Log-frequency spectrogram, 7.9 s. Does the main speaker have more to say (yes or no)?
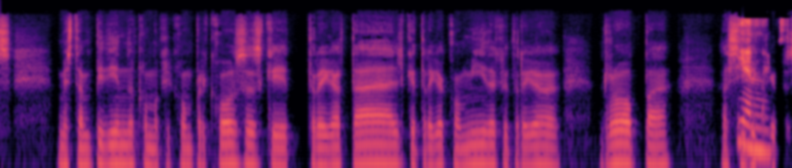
yes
